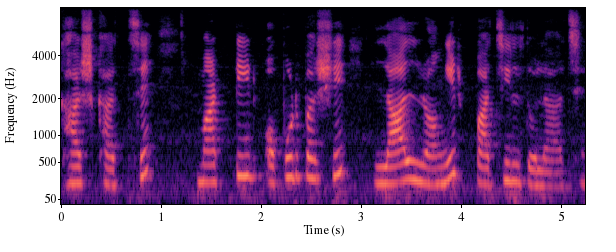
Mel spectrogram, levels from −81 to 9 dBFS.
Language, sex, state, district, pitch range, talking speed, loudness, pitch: Bengali, female, West Bengal, Dakshin Dinajpur, 210-290 Hz, 115 wpm, -21 LUFS, 230 Hz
